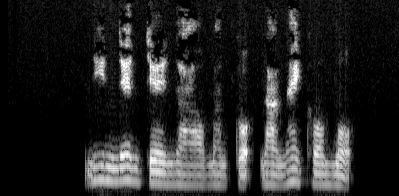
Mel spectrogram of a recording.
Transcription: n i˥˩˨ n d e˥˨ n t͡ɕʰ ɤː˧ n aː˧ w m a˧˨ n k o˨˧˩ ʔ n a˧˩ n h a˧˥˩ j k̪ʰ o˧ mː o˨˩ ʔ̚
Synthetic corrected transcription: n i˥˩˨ n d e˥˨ n t͡ɕ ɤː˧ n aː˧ w m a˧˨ n k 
